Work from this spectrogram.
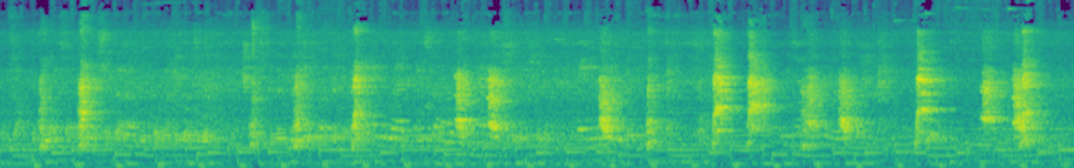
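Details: Miniature Pinscher barking at his own reflection on first seeing himself in a mirror; short sharp barks and yips repeated about every second, with a person speaking in the background.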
